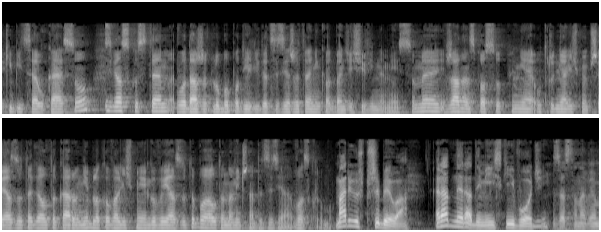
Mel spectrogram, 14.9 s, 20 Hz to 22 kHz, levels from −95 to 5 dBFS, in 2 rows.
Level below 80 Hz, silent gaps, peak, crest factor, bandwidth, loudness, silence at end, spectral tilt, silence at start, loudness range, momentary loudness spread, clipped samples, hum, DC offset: -54 dBFS; none; -2 dBFS; 20 dB; 10 kHz; -22 LUFS; 0 s; -5 dB/octave; 0 s; 4 LU; 9 LU; under 0.1%; none; 0.1%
